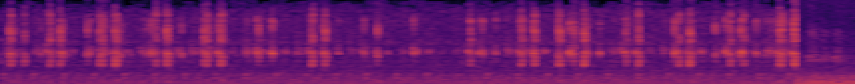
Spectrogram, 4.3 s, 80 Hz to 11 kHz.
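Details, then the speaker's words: 2008 Toyota Highlander V6: fast, shrill chirping from the belt area, about four a second; spraying the tensioner pulley quiets it, confirming a worn tensioner that needs replacement. "hey what's up everyone I'm working on a 2008 Highlander and it's the V6 and you can hear the noise coming from one of the pulley"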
